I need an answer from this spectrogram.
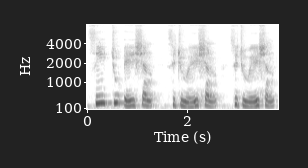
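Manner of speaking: very slow, syllable by syllable; teacher stretching the new word slowly; slow spelled-out reading. Shown as a demonstration. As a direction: sound out the word for learners. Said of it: "तो पूरी meaning क्या बनी?".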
